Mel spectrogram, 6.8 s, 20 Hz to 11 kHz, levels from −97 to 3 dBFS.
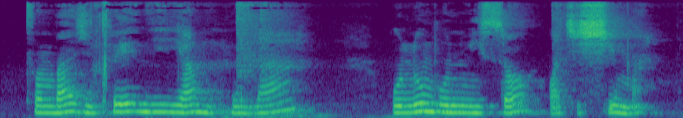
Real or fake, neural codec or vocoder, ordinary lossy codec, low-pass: real; none; AAC, 48 kbps; 9.9 kHz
